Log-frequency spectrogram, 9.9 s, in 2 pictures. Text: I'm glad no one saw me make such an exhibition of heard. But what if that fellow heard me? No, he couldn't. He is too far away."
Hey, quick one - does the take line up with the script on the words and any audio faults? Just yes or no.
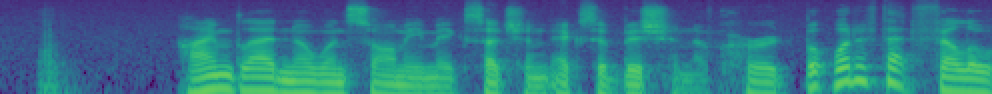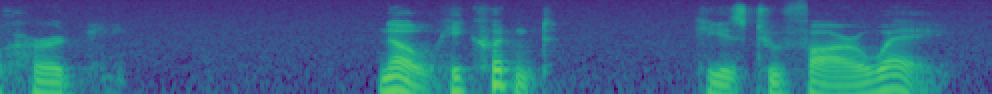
no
